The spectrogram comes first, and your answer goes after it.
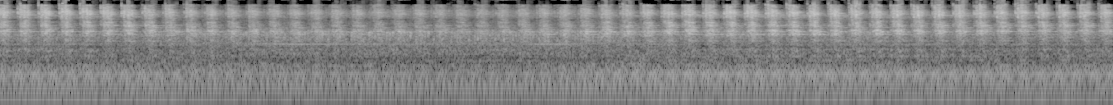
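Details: Nissan Patrol drum brake: rhythmic scraping grind pulsing about three times a second with wheel rotation over engine hum, something rubbing inside the drum; brake drum grinding.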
